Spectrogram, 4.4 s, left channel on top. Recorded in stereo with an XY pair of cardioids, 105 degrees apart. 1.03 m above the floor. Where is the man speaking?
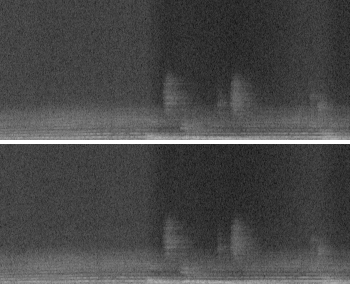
10° left, 2.0 m.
